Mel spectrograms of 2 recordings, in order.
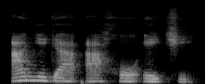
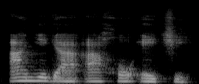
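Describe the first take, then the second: No difference in how they are said.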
